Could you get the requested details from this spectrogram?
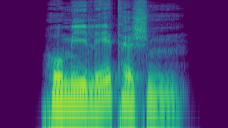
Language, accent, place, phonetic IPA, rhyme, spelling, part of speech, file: German, Germany, Berlin, [homiˈleːtɪʃm̩], -eːtɪʃm̩, homiletischem, adjective, De-homiletischem.ogg
- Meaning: strong dative masculine/neuter singular of homiletisch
